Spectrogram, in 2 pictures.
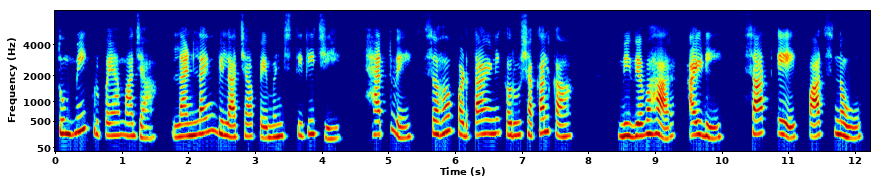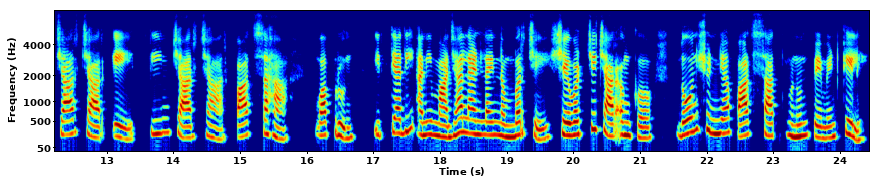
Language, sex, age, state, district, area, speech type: Marathi, female, 30-45, Maharashtra, Nashik, urban, read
